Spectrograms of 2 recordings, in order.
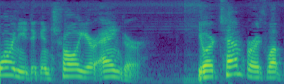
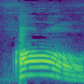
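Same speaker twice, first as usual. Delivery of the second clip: groaning. Narrator reads Billy's reaction as Oscar insults his friends: groaning. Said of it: "groaned Billy".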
